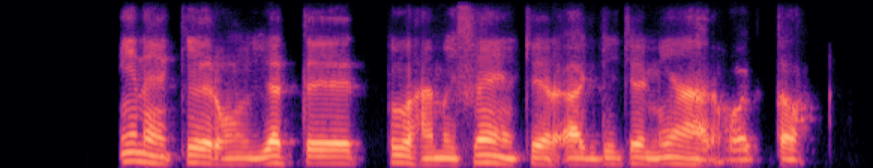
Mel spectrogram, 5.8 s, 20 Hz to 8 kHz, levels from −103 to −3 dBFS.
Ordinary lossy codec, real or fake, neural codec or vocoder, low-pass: Opus, 24 kbps; fake; codec, 16 kHz, 2 kbps, X-Codec, HuBERT features, trained on general audio; 7.2 kHz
